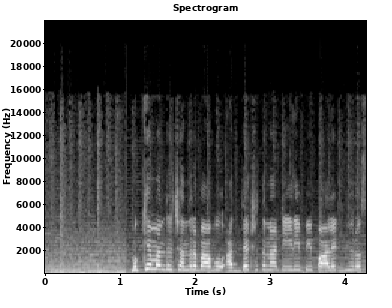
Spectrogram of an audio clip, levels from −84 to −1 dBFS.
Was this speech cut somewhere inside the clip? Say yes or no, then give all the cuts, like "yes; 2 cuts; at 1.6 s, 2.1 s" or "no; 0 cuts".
yes; 1 cut; at 1.1 s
